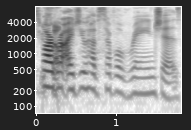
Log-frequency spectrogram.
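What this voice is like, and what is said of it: Smooth, polished radio announcer voice. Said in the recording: “the dulcet tones here of ... who's like, could be a voiceover queen ... This is my radio voice.”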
